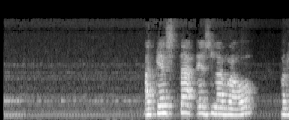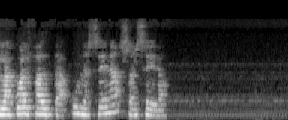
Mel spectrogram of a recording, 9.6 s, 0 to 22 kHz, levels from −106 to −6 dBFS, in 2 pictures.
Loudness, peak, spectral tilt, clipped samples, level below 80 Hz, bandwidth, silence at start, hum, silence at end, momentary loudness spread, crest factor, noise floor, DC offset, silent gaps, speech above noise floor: -17 LUFS; 0 dBFS; -7.5 dB/octave; under 0.1%; -62 dBFS; 9.2 kHz; 0.05 s; none; 2.05 s; 16 LU; 18 dB; -64 dBFS; under 0.1%; none; 48 dB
